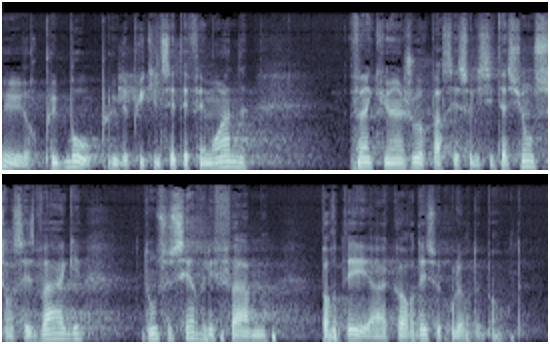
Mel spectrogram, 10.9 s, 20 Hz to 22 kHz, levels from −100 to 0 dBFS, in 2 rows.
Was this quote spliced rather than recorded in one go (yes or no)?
yes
